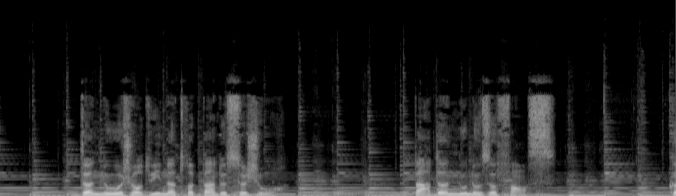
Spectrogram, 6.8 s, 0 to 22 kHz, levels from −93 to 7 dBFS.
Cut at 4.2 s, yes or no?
yes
